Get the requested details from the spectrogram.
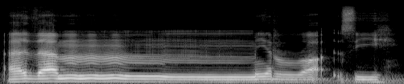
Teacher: Bunyi tanwin ini masuk ke huruf mim, dibaca azam, jangan dibaca azan, jangan, tapi azam, kemudian didengungkan. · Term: idgham bi gunnah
